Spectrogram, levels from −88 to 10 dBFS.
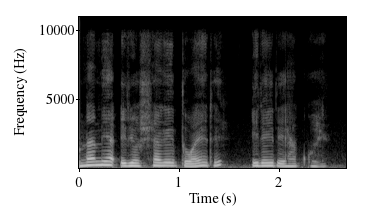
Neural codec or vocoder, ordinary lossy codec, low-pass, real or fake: vocoder, 22.05 kHz, 80 mel bands, Vocos; none; 9.9 kHz; fake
